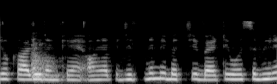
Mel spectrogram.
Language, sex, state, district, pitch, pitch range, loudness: Hindi, female, Maharashtra, Washim, 230 Hz, 215-240 Hz, -16 LUFS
